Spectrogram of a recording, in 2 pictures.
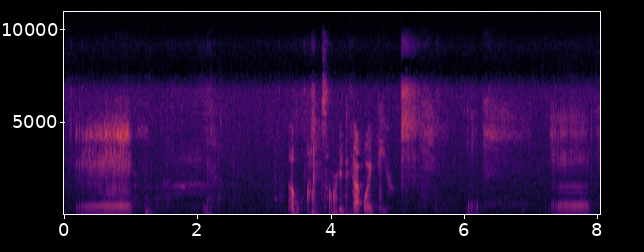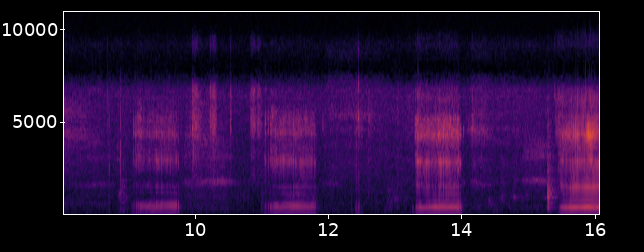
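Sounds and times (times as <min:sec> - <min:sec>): pitched snores: 0:00.2 - 0:01.1, 0:07.2 - 0:08.1, 0:09.0 - 0:10.1, 0:11.0 - 0:12.5, 0:13.3 - 0:14.1, 0:15.4 - 0:16.0.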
